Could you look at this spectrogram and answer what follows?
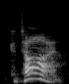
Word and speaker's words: Catan: How do you pronounce Klaus Teuber's The Settlers of? Catan.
